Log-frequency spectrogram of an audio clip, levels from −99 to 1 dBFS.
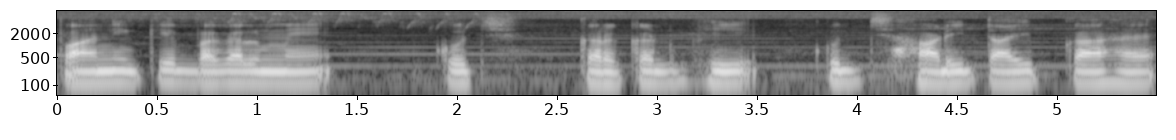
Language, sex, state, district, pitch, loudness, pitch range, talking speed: Hindi, male, Madhya Pradesh, Katni, 110 Hz, -20 LUFS, 110-115 Hz, 130 wpm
